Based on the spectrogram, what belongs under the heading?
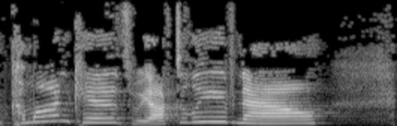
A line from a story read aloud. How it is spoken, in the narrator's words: She yelled out to them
